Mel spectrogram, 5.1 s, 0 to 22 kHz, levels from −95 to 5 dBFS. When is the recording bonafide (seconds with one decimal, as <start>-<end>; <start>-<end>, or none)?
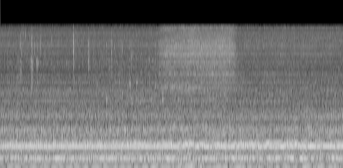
0.0-2.6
